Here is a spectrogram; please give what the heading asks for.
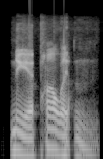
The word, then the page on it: Neapolitan: American English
